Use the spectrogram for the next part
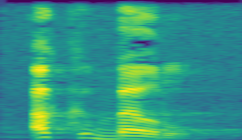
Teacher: huruf ro mesti dibaca tafkhim atau dibaca dengan suara yang tebal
